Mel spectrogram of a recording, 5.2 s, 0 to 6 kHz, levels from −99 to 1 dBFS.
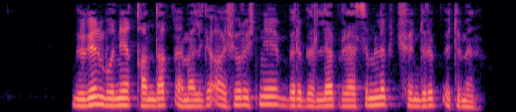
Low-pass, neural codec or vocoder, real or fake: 5.4 kHz; none; real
